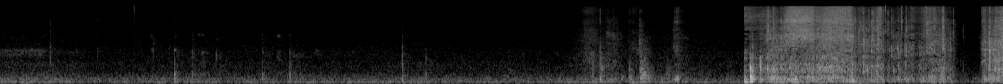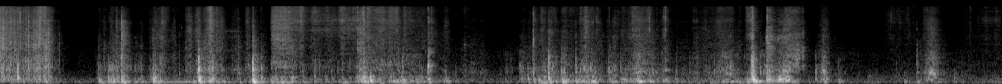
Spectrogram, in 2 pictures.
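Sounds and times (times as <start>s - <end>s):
plastic packaging crinkling: 7.4s - 14.6s.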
